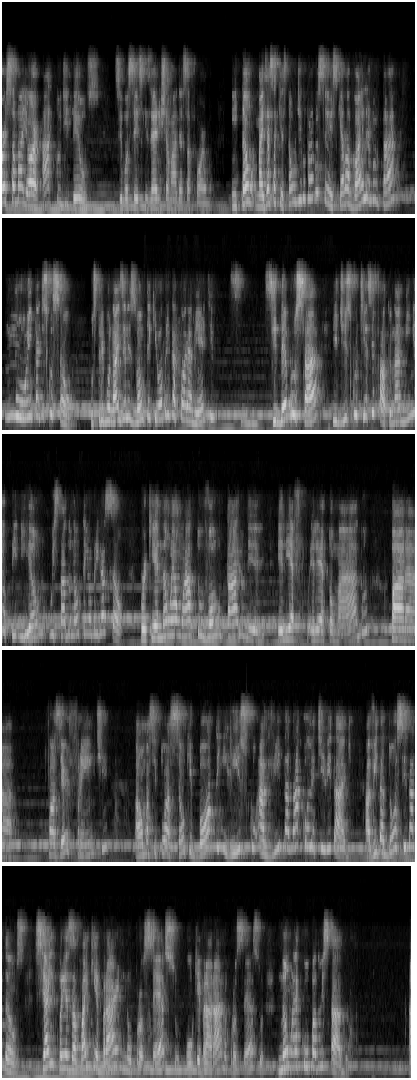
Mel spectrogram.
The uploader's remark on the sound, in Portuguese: PodCast gravado via videoconferência.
